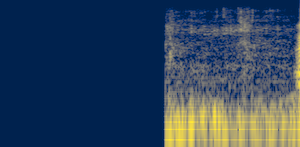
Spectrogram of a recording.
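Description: Silence for about the first second, then wind buffeting the microphone as a steady low rumble.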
